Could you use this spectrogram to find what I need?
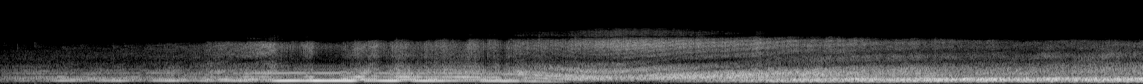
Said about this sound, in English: It is the sound made by the fastest fighter aircraft now in service, the Gloster Meteor. This recording was made in a recent test flight and is the first recording to be made of one of Britain's new jet aircraft.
